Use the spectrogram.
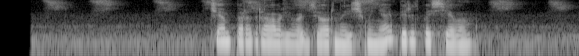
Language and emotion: Russian, neutral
